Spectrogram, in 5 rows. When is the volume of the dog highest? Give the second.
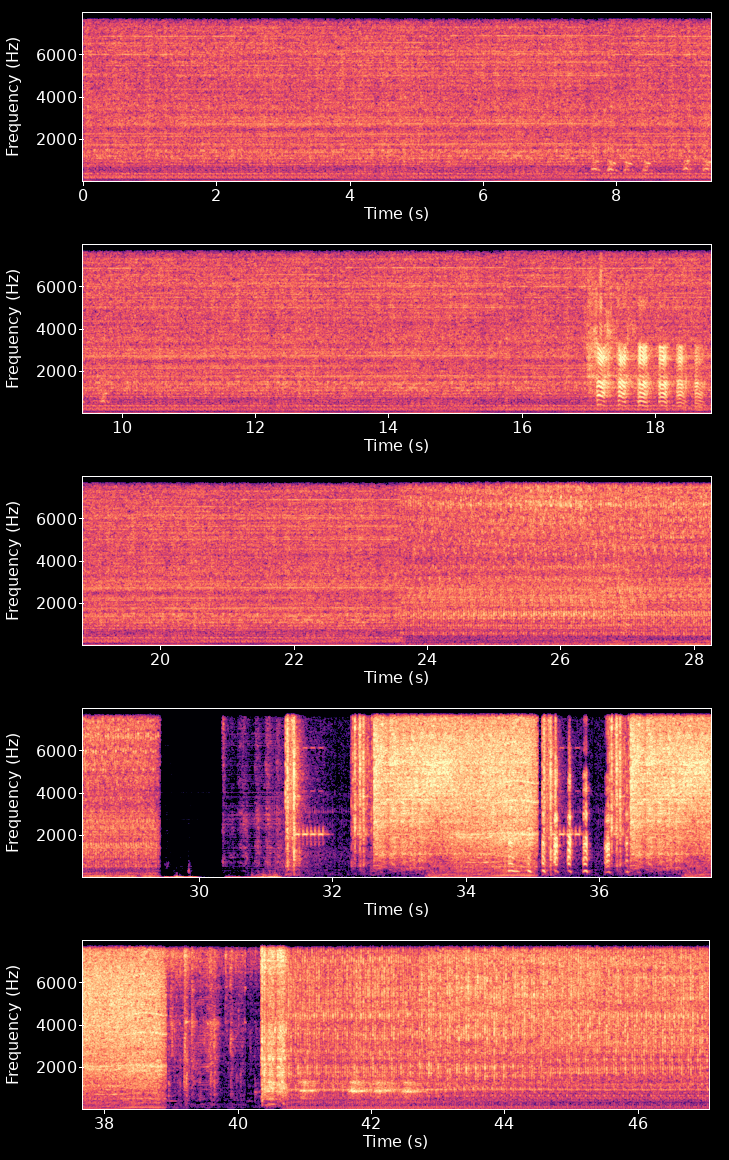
42 s.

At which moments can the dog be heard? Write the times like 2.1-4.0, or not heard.
7.6-9.9, 40.2-42.9.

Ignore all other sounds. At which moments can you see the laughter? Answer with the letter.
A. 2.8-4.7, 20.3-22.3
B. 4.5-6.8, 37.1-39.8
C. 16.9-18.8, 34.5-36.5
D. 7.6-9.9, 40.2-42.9
C.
